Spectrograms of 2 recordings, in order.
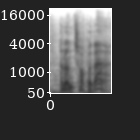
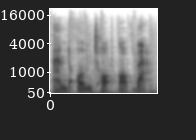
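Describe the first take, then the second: First: The words are squashed together into one flow. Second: Each word is said separately and carefully. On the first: The speaker calls it right. "We squash it together" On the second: The speaker calls it wrong. "we don't say it in such a"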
